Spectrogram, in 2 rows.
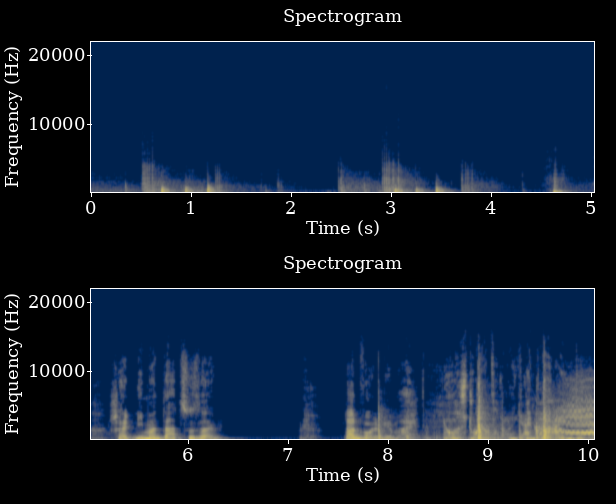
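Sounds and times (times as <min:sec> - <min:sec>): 
soft hesitant knocks on a wooden door: 0:00.7 - 0:01.4, 0:03.0 - 0:03.7
speech: 0:05.2 - 0:06.5, 0:07.6 - 0:10.0.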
